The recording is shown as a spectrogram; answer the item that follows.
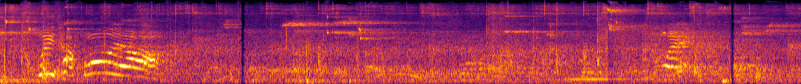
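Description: Table tennis balls clicking against tables and paddles from the many tables in a busy gym hall, with voices carrying in the room.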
